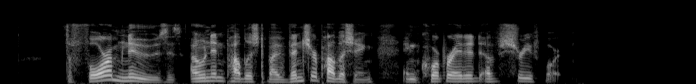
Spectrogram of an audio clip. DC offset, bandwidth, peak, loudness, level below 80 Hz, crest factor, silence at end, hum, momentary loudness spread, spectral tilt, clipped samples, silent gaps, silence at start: under 0.1%; 7.4 kHz; -4 dBFS; -24 LUFS; -68 dBFS; 22 dB; 1.4 s; none; 18 LU; -3.5 dB/octave; under 0.1%; none; 0.65 s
